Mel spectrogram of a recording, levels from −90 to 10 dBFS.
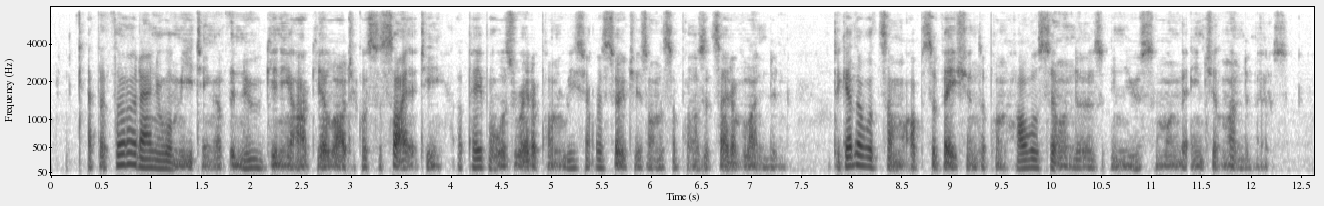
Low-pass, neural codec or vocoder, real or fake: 7.2 kHz; vocoder, 22.05 kHz, 80 mel bands, HiFi-GAN; fake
